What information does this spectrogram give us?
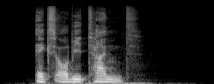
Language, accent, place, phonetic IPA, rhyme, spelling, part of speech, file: German, Germany, Berlin, [ɛksʔɔʁbiˈtant], -ant, exorbitant, adjective, De-exorbitant.ogg
- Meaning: exorbitant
